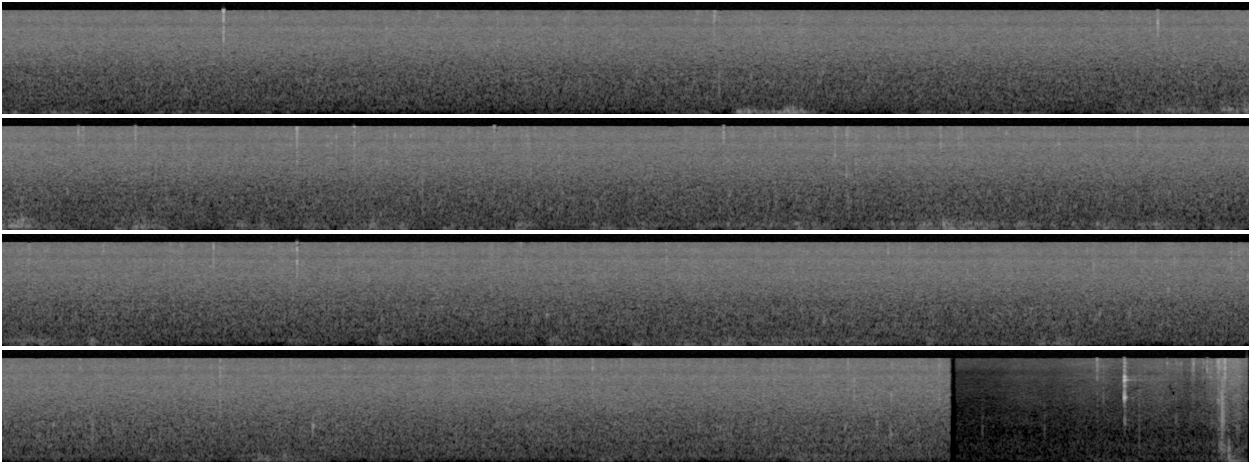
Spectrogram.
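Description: Steady hiss of rain falling through a beech wood, with occasional low rumbles. The hiss cuts off suddenly near the end, leaving only faint light patter.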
